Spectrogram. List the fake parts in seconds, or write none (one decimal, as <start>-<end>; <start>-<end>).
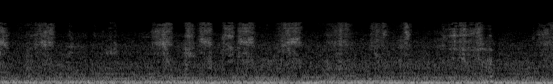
none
